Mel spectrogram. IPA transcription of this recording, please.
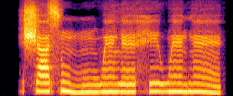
ʃ a˦ s ũ˦˨ m ũ˧ w ɛ̃˦ l ɛ˦ h e˦ w ɛ̃˦ ɡ ɛ̃˦˨

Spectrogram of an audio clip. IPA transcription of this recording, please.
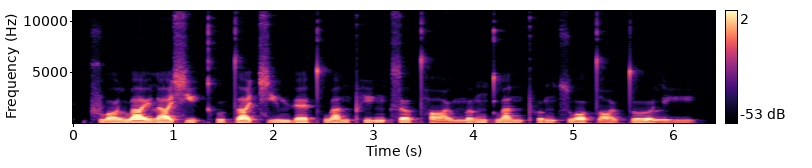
ʈ͡ʂ w ɔ˨˩ l w a˥˩ ɪ̯ l ä˥ ɕ i˥ kʰ u˧˥ t̪ ä˥ t͡ɕ i˥ m ɥ ɛ˥ t̪ʰ w a˧˥ n pʰ i˥ ŋ t͡s ɤ˥˩ t̪ʰ ɑ˨˩ ʊ̯ n̪ ɤ˥ ŋ t̪ w a˥˧ n pʰ ʊ˥˧ ŋ t͡s w ɔ˥˩ t̪ ɑ˨˩ ʊ̯ t̪ o˥˩ ʊ̯ l i˨˩˦

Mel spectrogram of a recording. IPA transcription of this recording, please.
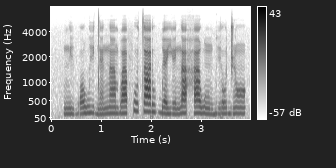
n i˨ b ɔ˨˦ w i˦˨ d ɛ̃˨˦ n ã˦ b a˦ f o˦ t a˦ ɾ u˦ ɡ͡b ɛ˧ j e˧ n a˦ h a˦ w ũ˧ b i˧ ɾ o˦ d͡ʒ ɔ̃˦

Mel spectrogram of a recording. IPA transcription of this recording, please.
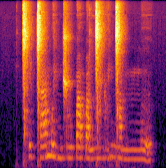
ǀʰ e ǀ a m o j n d͡ʒ u ɓ ɑ ɓ ɑ ŋ͡ǀ e̤ ɳ o̤ j ŋ͡ǀ ɑ mː ɵ

